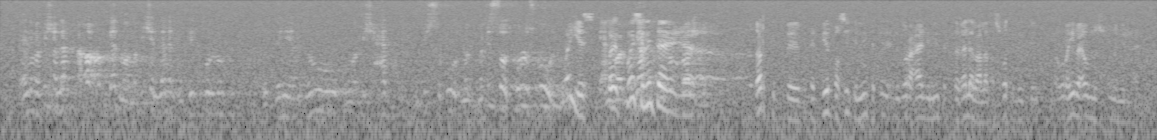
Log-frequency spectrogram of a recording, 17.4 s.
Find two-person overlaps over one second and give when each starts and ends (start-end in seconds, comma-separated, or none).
9.1-10.4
